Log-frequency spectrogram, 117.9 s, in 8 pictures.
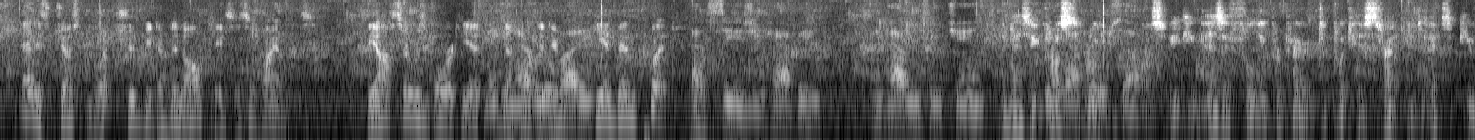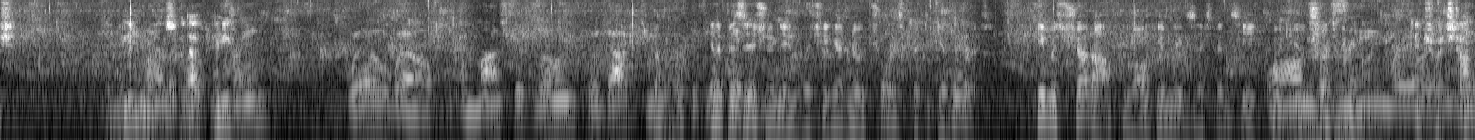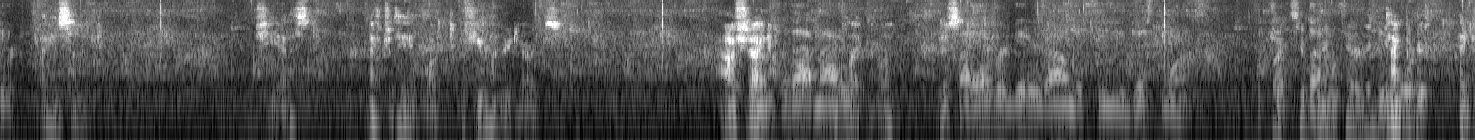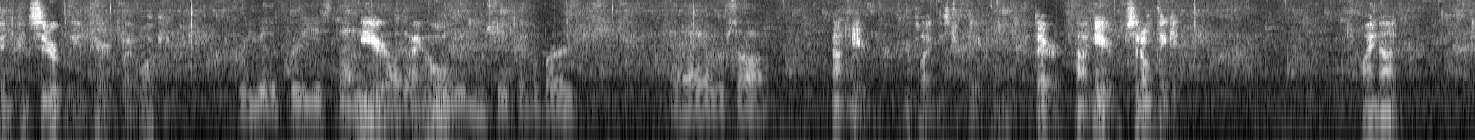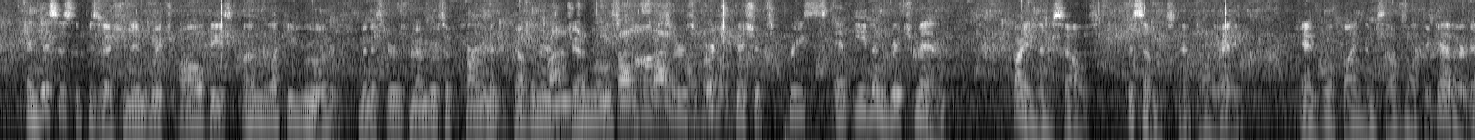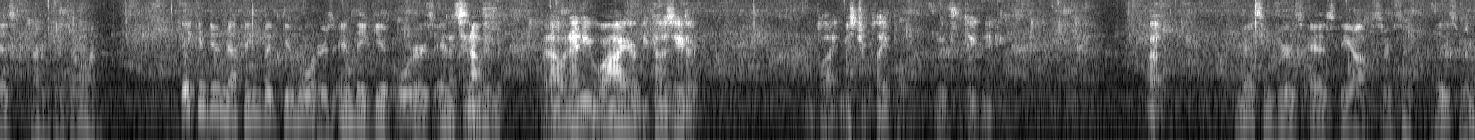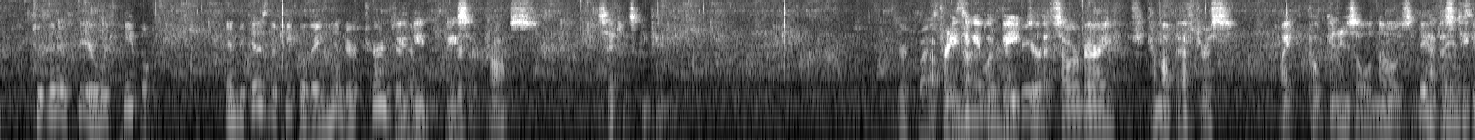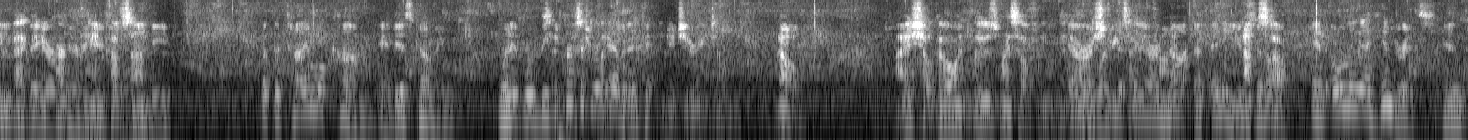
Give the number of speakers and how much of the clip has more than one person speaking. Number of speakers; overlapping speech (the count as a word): three, about 22%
